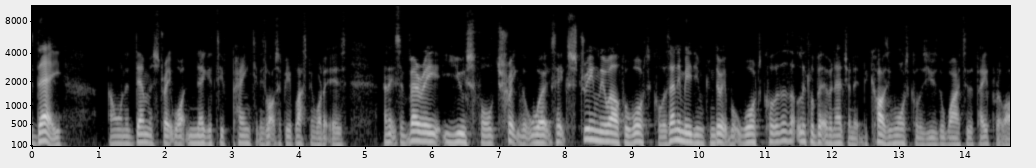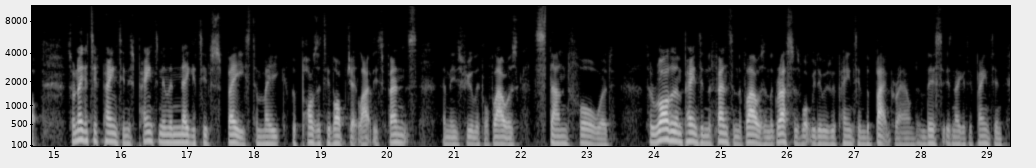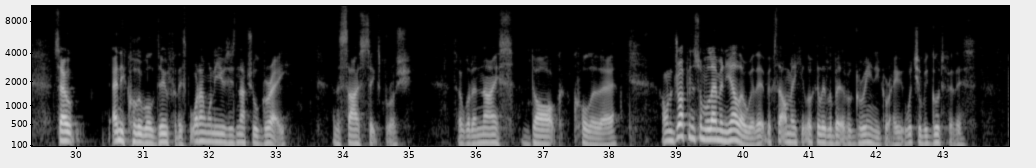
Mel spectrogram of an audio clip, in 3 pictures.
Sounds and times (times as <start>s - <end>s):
Speech: 0.0s - 0.5s, 1.2s - 33.2s, 33.8s - 35.1s, 35.7s - 38.2s, 38.8s - 43.9s.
